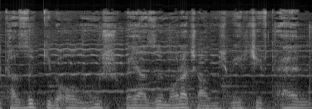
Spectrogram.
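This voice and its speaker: Music plays in the background as a man speaks at a very slow pace. His intonation stays fairly even. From Denizli, Turkey. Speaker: poet. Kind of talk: poetry reading.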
